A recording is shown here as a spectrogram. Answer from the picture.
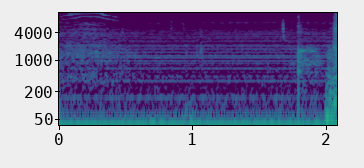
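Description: Faint steady electrical hum with low background hiss, as on a narration microphone between sentences.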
